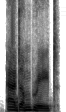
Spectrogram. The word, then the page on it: adumbrate: Indian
